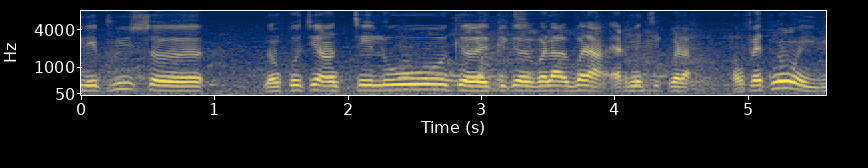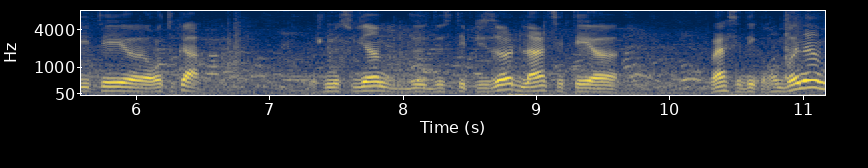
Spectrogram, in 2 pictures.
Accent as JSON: {"language": "French", "town": "Metz", "region": "Grand Est", "country": "France", "said": "donc moi je suis de Metz, 57."}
